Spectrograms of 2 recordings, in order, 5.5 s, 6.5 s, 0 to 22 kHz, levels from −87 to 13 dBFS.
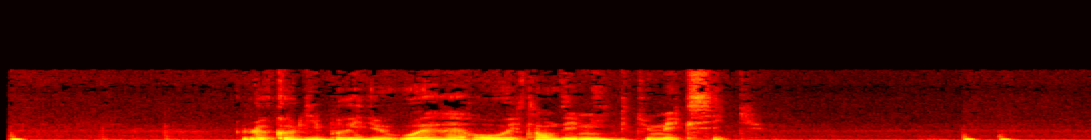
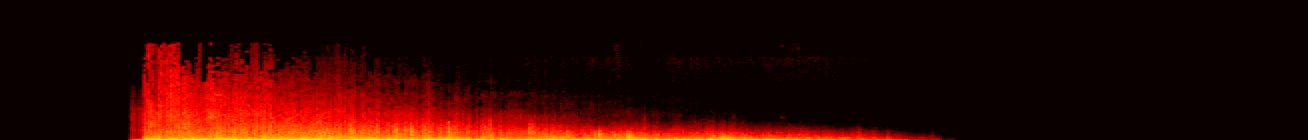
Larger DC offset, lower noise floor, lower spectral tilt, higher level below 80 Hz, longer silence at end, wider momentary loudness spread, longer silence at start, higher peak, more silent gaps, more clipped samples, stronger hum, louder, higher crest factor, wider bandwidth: neither; first, -48 dBFS vs -37 dBFS; about the same, -8 dB/octave vs -7.5 dB/octave; second, -34 dBFS vs -16 dBFS; second, 0.35 s vs 1.75 s; about the same, 15 LU vs 13 LU; second, 0.05 s vs 0.65 s; about the same, 0 dBFS vs -2 dBFS; neither; neither; neither; first, -14 LUFS vs -18 LUFS; about the same, 14 dB vs 12 dB; first, 11 kHz vs 9.2 kHz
